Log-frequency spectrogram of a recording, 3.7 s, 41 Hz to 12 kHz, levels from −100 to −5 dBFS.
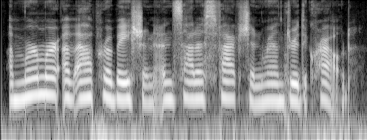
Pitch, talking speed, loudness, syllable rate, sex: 215 Hz, 165 wpm, -14 LUFS, 5.0 syllables/s, female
